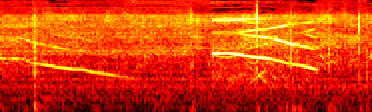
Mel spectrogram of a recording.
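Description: A Little Live Pets toy dragon gives short, high electronic roar sounds that come out more like meows, a couple of brief squeaky calls over a quiet background.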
